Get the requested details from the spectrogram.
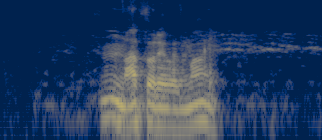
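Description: A second young man answers calmly over an online call.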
